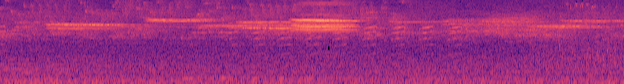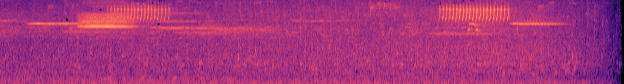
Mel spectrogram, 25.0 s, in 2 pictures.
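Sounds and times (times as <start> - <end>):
high whistled bird notes: 5.1 - 7.2, 10.7 - 17.7
buzzy bird trill: 13.2 - 17.6.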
